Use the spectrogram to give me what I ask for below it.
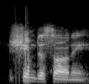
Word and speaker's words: Shamdasani: And so fast forward to 2012, and this consortium of sorts picks it up, and Dinesh Diasani, am I pronouncing his last name right? Shamdasani, yeah.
